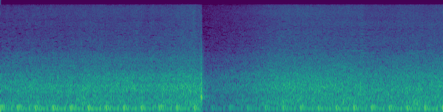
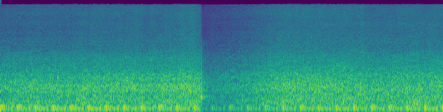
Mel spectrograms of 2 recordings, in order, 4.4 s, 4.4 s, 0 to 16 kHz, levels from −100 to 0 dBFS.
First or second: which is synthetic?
second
